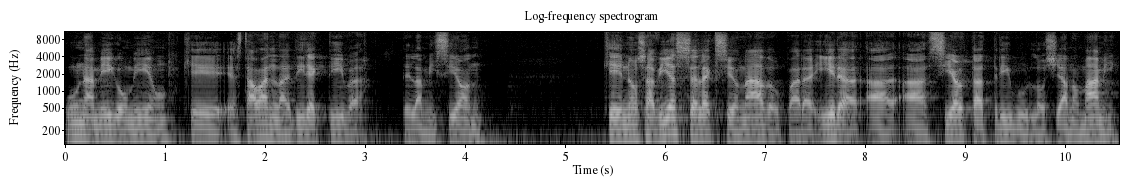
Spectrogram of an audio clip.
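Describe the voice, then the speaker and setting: Audible room echo surrounds a man with a non-native accent and a fairly low pitch. He talks at a very slow pace with ordinary pitch variation. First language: English (speaking Spanish). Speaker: pastor, former missionary. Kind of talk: sermon. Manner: halting, many fillers.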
